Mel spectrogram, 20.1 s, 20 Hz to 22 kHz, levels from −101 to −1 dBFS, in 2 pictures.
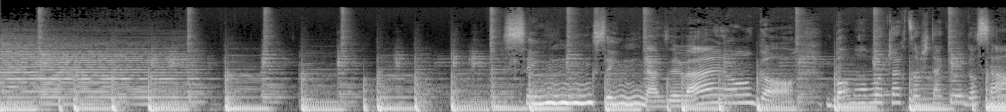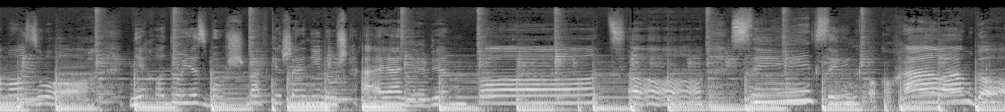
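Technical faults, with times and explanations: No technical faults are audible; the signal stays continuous throughout.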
